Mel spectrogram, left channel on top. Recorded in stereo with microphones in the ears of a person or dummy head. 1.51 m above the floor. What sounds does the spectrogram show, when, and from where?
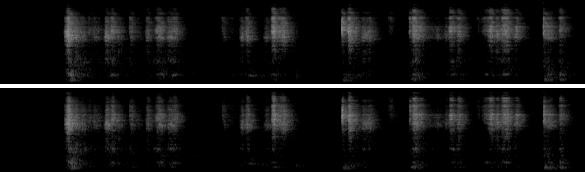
0.6 s writing: 20° left (ahead or behind), 2.5 m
